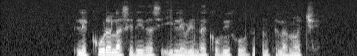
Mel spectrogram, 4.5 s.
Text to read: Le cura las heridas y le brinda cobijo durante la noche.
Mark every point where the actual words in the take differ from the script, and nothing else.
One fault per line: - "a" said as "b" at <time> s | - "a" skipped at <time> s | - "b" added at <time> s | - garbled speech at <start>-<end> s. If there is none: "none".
none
